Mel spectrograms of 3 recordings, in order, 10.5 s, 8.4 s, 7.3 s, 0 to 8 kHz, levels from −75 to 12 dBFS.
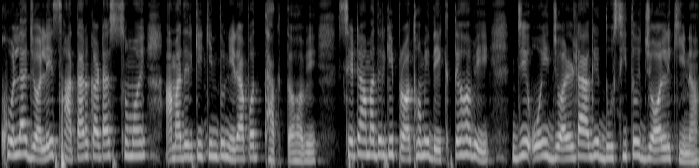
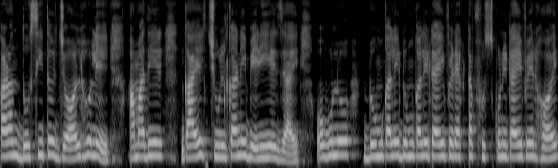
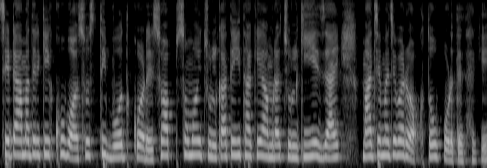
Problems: none marked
